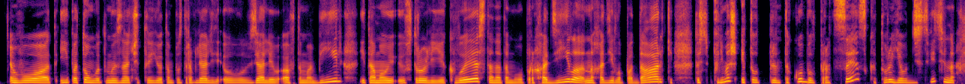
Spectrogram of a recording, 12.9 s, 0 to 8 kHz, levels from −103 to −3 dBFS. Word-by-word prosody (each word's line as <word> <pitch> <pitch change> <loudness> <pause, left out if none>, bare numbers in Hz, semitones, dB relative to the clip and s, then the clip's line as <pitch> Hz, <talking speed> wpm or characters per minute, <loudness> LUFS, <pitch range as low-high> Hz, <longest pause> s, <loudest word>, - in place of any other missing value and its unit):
Вот. 185 -2 +2
И 190 +1 -3
потом 190 +1 0
вот 175 -1 -4
мы 175 0 0
значит 170 0 -2
ее 165 0 -2
там 155 -1 -7
поздравляли, 165 -1 -3
э, - - -3 0.3
взяли 160 -1 +1
автомобиль, 165 - -2 0.2
и 185 - -4
там 170 -3 +2
у 165 - +2 0.2
устроили 175 -1 0
ей 155 0 -3
квест, 225 +6 +4
она 160 -2 +1
там 155 0 -4
его 150 0 -5
проходила, 170 +7 +2
находила 165 -2 -2
подарки. 185 +12 +1 0.3
То - - -4
есть 185 - +2
понимаешь, 225 +12 +3
это 205 +1 -2
вот 195 - -6
прям 190 -2 -3
такой 220 +10 -2
был 200 -5 -1
процесс, 250 - +4
который 215 +2 -4
я 185 -2 -2
вот, 170 - -7
действительно, 205 - +1
175 Hz, 170 wpm, -23 LUFS, 160-195 Hz, 0.3 s, квест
